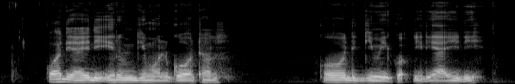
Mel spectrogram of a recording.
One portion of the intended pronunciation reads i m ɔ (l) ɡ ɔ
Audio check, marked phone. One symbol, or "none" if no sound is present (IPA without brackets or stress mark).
l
